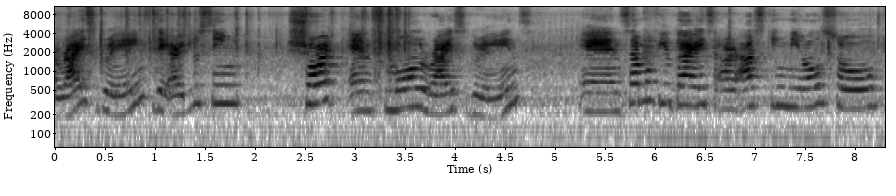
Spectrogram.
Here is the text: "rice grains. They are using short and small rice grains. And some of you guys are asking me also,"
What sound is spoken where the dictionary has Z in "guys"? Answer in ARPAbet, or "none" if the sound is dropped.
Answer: S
